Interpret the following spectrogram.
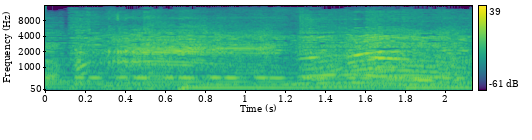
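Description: Sheep bleating, several wavering calls overlapping, over steady background music.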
